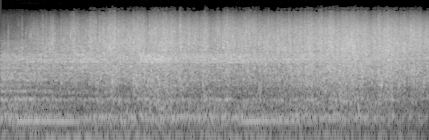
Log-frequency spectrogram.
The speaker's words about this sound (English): Wait, look at the size of that wave. Huh? Great Jehoshaphat, we're going to take it on the port bow. Hang on!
